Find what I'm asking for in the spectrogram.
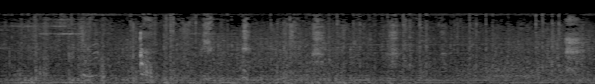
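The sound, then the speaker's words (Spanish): A moving train gives a continuous, steady rumble and rattle as it passes through a ruined city area, with faint intermittent clatters over the dense noise. “El tren avanza por una zona derruida de la ciudad.”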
